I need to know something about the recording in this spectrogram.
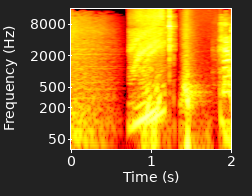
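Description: Logo-sting sound effect: a swelling whoosh fades away, then a short pop-like sound rising sharply in pitch and a single sharp knock.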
